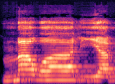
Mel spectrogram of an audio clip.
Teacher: واو کو الف مدہ کی وجہ سے کھینچ کر ادا کریں گے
